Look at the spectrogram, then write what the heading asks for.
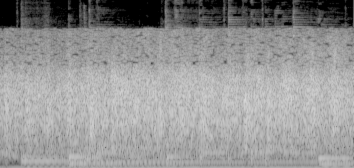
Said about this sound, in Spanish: Aplausos.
